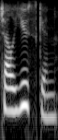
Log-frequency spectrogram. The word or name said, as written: Cape Chelyuskin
